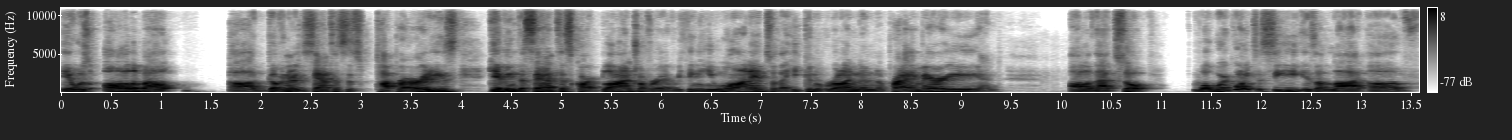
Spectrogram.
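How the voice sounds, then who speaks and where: An American-accented man with an unremarkable speaking voice talks at a moderate pace and medium pitch, with ordinary pitch variation. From Miami, Florida. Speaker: environmental group legislative director. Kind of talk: Q&A after a talk.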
